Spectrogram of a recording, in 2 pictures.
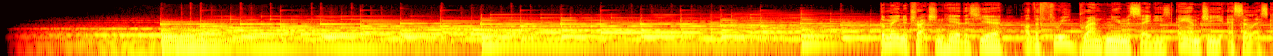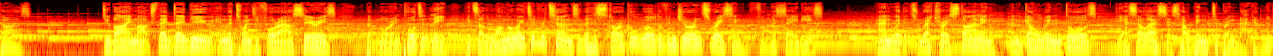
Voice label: UK English Documentary, English UK Male; Mercedes Benz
